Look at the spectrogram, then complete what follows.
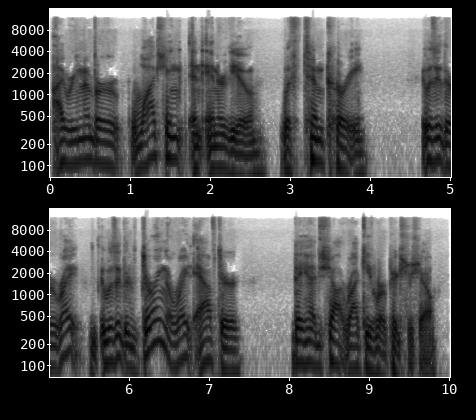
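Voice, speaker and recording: Male panelist, lowish voice with lively intonation, thoughtful conversational explainer who pauses deliberately. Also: dry recording, rough recording. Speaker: DJ talk show panelist. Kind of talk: casual explanatory chat.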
